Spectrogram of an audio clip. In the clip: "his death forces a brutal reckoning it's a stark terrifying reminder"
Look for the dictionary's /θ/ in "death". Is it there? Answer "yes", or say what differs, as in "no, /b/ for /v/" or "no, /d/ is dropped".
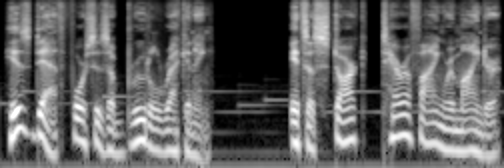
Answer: yes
